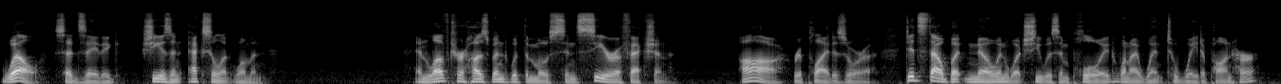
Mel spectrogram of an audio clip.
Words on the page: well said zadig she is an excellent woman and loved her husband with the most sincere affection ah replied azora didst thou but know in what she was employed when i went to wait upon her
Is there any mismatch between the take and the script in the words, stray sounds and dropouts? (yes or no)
no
